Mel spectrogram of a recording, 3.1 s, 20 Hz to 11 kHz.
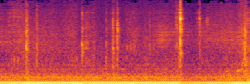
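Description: A Maserati Quattroporte S Q4 idles with a steady, loud low engine drone, a few light clicks and rattles on top, and a brief dip in the rumble as it starts to pull away.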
